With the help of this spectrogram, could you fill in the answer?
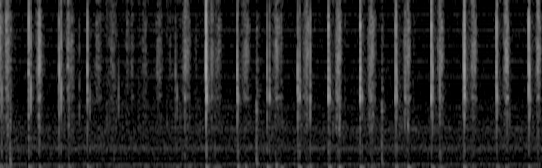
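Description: Long black nails tap rapidly and unevenly on the side of a small, solid orange wax pumpkin candle resting on a table. Each tap is a short, dry tick with a dull low thud beneath a bright clicky edge. The taps come in quick, irregular bursts over a quiet background.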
